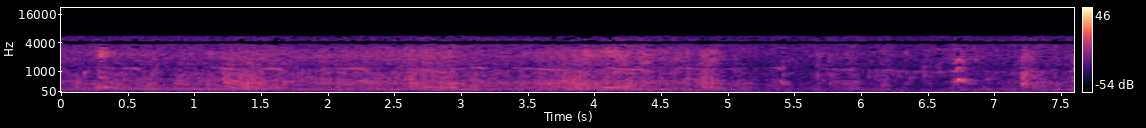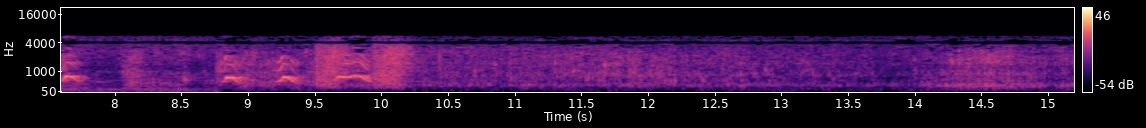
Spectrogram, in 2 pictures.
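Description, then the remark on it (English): A dog howls and whimpers in drawn-out, wavering cries with a few sharper yelps, moderately loud over a low background rumble that drops away partway through. “Oh, Father, can't this bloody well stop howling?”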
